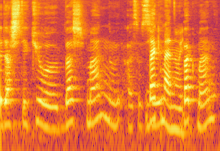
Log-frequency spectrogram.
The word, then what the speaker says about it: Bachmann: Bachmann, c'est ça. Là on prononce Bach.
